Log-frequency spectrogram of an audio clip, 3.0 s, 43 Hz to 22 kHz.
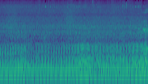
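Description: A KTM 500 four-stroke dirt bike climbing a trail in Palisades, Idaho, its engine loud and near with a steady, throaty thump that wavers as the throttle shifts.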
